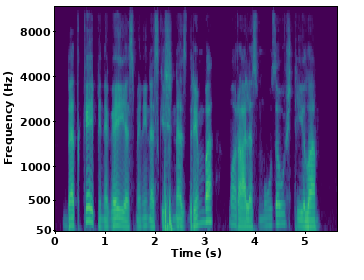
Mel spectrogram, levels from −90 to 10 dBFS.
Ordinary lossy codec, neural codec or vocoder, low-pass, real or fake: Opus, 24 kbps; vocoder, 24 kHz, 100 mel bands, Vocos; 10.8 kHz; fake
